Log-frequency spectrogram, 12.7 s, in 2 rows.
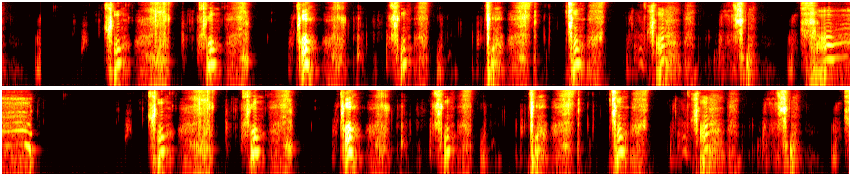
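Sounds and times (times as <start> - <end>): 
kissing sound: 0.8 - 5.6, 7.5 - 12.3.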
